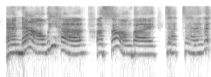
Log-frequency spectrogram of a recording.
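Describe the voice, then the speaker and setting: A put-on character voice at a very slow pace, with ordinary pitch variation. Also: woman, high pitch for a woman. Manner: cheesy, exaggerated announcer delivery.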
